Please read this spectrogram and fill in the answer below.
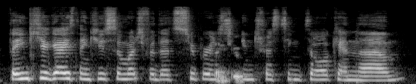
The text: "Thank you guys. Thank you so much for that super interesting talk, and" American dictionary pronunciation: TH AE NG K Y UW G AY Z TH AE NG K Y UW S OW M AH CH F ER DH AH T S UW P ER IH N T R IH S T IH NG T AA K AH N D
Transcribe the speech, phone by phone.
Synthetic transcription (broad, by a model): TH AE NG K Y UW G AY Z TH AE NG K Y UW S OW M AH CH F ER DH AH T S UW P ER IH N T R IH S T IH NG T AA K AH N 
